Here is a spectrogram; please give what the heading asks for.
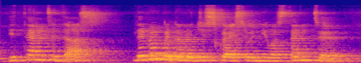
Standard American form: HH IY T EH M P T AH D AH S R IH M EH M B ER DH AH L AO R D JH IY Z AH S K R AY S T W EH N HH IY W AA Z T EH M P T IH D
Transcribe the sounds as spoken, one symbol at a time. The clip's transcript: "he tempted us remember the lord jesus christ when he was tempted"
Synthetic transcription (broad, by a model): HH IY T EH M P T AH D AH S L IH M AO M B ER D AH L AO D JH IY S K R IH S W EH N HH IY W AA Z T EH M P T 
